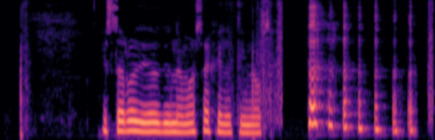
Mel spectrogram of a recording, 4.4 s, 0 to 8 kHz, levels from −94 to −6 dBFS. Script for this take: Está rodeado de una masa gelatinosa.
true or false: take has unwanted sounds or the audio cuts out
true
